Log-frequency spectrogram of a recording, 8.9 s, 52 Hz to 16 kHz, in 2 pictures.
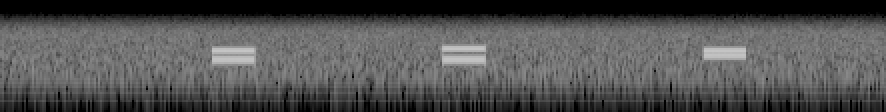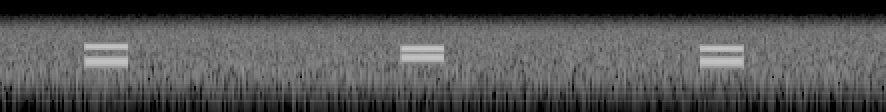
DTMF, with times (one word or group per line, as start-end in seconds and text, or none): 1.1-1.3 4
2.2-2.4 5
3.5-3.7 *
4.9-5.1 3
6.4-6.7 8
7.9-8.1 2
